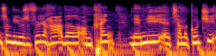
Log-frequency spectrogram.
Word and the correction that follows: Tamagotchi: som jo i virkeligheden udtales Tamagotchi.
